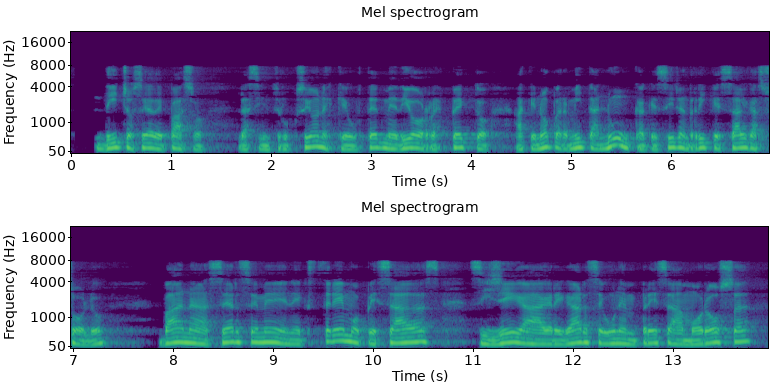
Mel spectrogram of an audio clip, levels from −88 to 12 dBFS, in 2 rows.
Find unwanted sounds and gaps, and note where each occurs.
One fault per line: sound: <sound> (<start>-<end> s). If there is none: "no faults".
no faults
